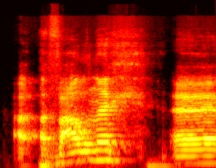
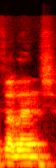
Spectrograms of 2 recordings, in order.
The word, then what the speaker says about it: valinch: I think I always pronounce the first one Valinch. I always thought it was Valinch. Valinch. Okay, I read it wrong.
